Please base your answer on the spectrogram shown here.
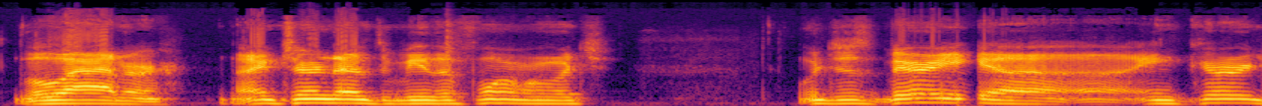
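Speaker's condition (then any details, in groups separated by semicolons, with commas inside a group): ALS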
